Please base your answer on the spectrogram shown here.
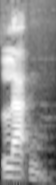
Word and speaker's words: Latin: So, asa ang mga stress? Nasa first syllable. Latin. Arabic. Arabic.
